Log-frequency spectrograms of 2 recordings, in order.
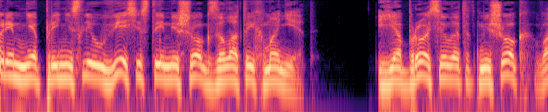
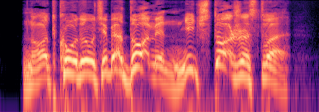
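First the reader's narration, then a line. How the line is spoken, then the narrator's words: Roaring. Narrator (Russian): взревел он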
